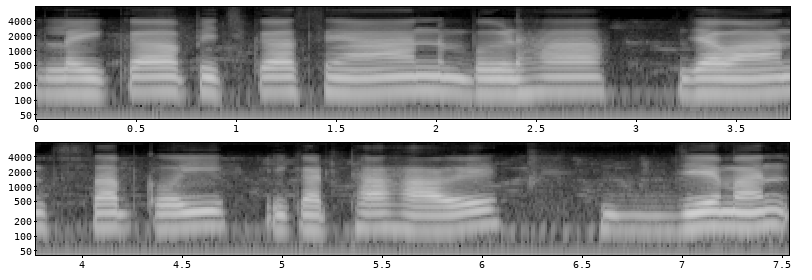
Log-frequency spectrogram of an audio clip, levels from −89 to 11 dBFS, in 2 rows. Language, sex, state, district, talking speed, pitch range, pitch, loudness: Chhattisgarhi, male, Chhattisgarh, Raigarh, 85 wpm, 135-150 Hz, 140 Hz, -18 LUFS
